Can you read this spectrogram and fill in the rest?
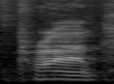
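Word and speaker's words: Prahran: and speaking of names there's another strange name to promote pronounce is pran when i first got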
